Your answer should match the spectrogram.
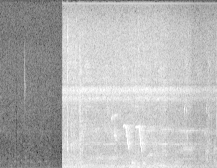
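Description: Outdoor field-recording ambience of a mangrove river, played through a video call: a steady rushing noise that cuts in about a second in, with two quick falling chirps near the middle.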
